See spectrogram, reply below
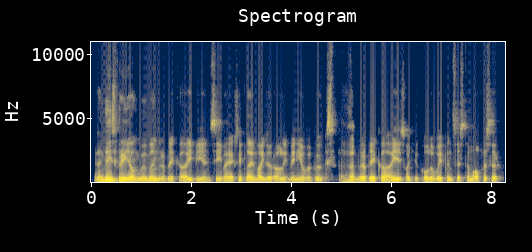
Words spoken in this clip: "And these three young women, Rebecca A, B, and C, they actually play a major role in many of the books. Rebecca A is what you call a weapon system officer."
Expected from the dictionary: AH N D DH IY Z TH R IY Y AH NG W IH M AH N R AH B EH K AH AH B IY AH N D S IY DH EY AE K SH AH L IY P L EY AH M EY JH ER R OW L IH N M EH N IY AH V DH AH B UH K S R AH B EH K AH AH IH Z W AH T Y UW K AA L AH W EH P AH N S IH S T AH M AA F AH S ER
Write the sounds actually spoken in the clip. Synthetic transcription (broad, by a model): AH N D DH IY Z F R IY Y AH NG W IH M AH N R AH B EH K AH AH B IY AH N S IY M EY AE K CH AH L IY P L EY AH M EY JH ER R OW L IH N M EH N IY AH V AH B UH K S R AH B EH K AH AH IH Z W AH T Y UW K AA L AH W EH P AH N S IH S T AH M AA F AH S ER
